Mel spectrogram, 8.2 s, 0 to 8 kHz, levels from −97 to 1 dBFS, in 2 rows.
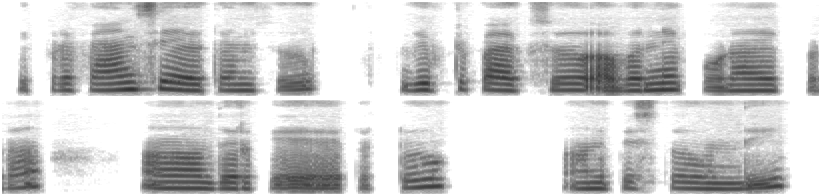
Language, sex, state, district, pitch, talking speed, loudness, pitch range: Telugu, male, Andhra Pradesh, Chittoor, 195 Hz, 80 wpm, -29 LUFS, 185-210 Hz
